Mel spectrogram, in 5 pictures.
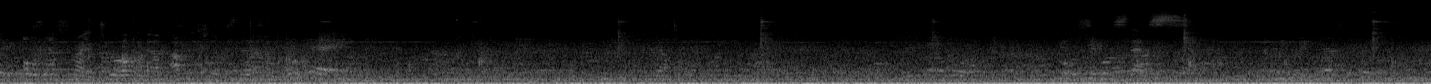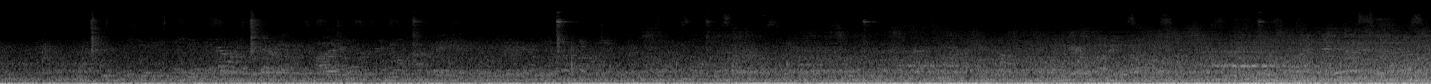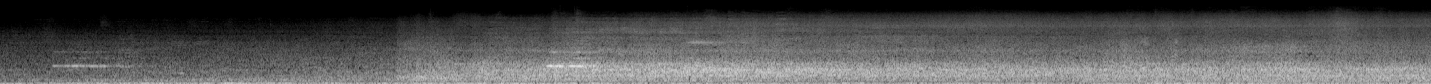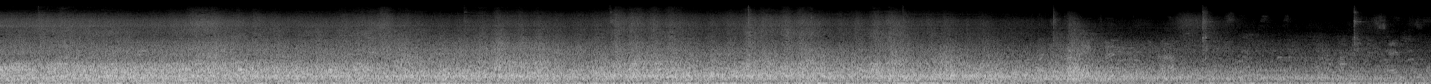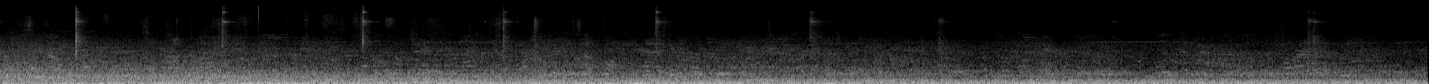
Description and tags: Subway Platform Noise with Passing Train
nyc, underground, train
